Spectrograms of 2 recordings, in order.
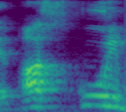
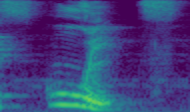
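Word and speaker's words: school: कहते ही नहीं करते, अस्कूल बोलते हैं वो, अस्कूल। इनकरेक्ट प्रोनाउंसिएशन, अस्कूल होता ही नहीं है, आपको कहना चाहिए स्कूल, ऐसा आधा स और क, ऐसा प्रोनाउंस होना चाहिए, स्कूल, ना कि अस्कूल।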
